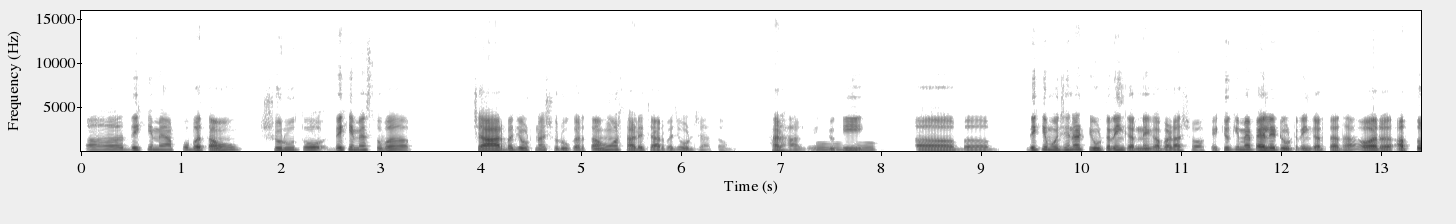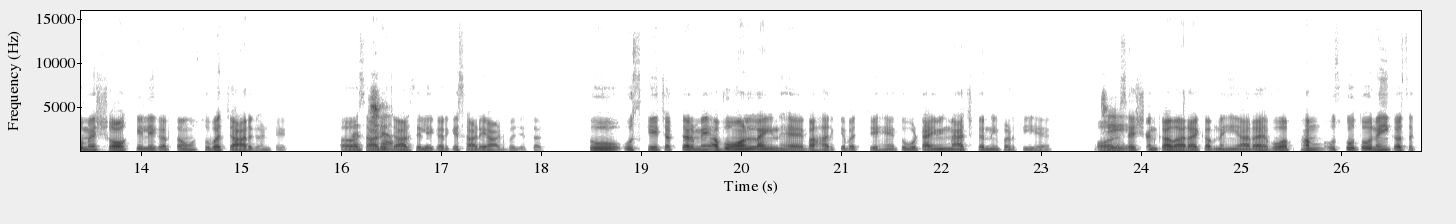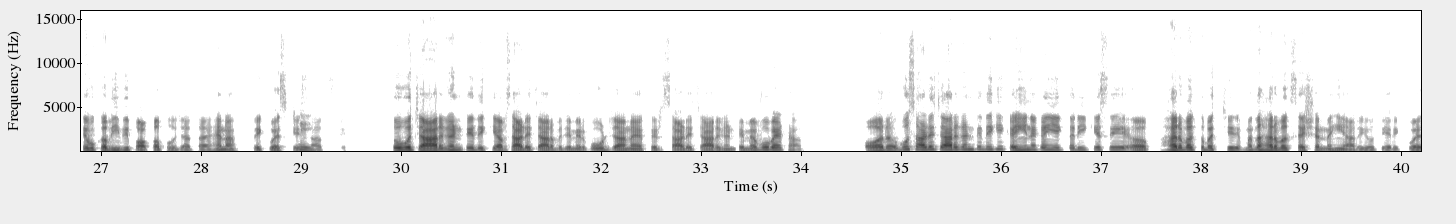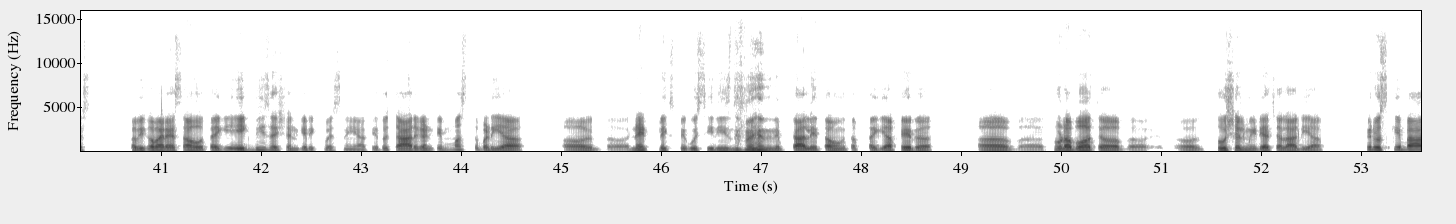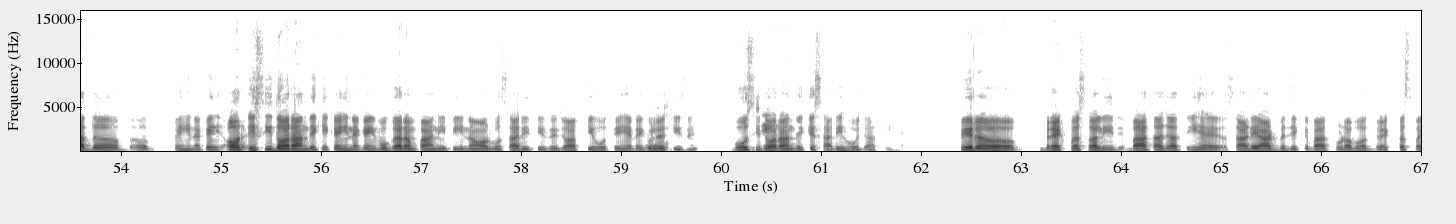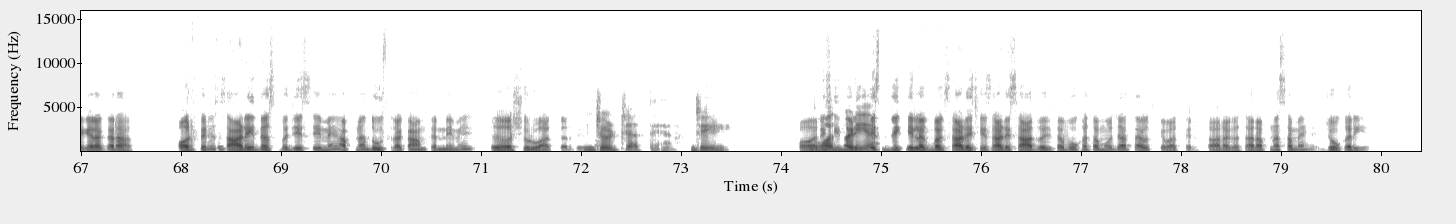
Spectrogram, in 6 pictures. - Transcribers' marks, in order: in English: "ट्यूटरिंग"; in English: "ट्यूटरिंग"; in English: "टाइमिंग मैच"; in English: "सेशन"; in English: "पॉप-अप"; in English: "रिक्वेस्ट"; in English: "सेशन"; in English: "रिक्वेस्ट"; in English: "सेशन"; in English: "रिक्वेस्ट"; unintelligible speech; in English: "सीरीज़"; laughing while speaking: "में"; in English: "रेगुलर"; in English: "ब्रेकफ़ास्ट"; in English: "ब्रेकफ़ास्ट"
- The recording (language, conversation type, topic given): Hindi, podcast, आपके परिवार वाले आपका काम देखकर आपके बारे में क्या सोचते हैं?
